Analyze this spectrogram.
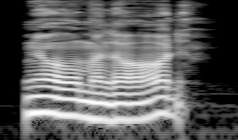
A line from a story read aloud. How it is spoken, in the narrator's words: Anya replied, frowning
